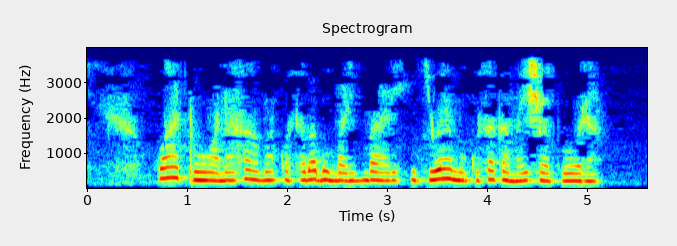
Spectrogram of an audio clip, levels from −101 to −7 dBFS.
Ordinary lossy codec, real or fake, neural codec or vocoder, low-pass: MP3, 16 kbps; real; none; 3.6 kHz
